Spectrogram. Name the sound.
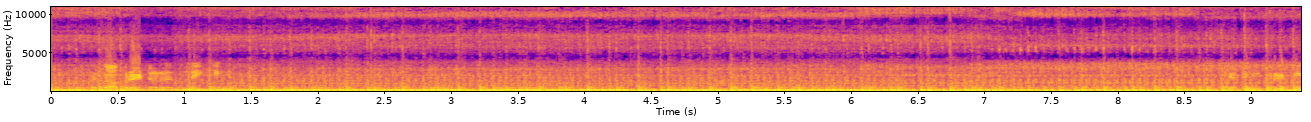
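Yamaha RXZ motorcycle engine idling on first start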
